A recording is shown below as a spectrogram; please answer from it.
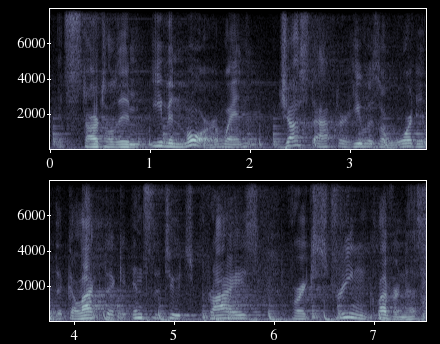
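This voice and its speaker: A man playing an erudite guidebook narrator, delivering dry, measured scripted narration in a live radio play. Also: a little high. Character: wry, erudite male narrator of a galactic guidebook. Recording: echoey hall with music behind.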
